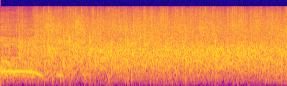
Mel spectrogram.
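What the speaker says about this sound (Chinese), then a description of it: "拍手。" Studio audience on a Taiwanese TV variety quiz show breaks into steady, dense applause that fills the whole stretch, loud and close, with a brief tonal note at the start.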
